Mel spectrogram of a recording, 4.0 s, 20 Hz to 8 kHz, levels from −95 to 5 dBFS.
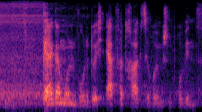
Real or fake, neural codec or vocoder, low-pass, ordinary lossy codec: fake; vocoder, 24 kHz, 100 mel bands, Vocos; 7.2 kHz; Opus, 24 kbps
